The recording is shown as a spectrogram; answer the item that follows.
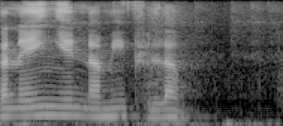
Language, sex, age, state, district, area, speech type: Dogri, male, 18-30, Jammu and Kashmir, Reasi, rural, read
